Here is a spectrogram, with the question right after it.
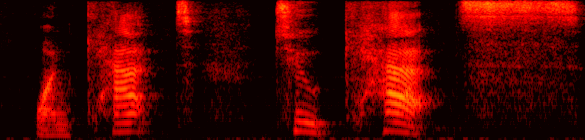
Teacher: cat cat ends with an unvoiced t one cat two cats again the s ending is unvoiced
